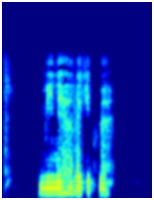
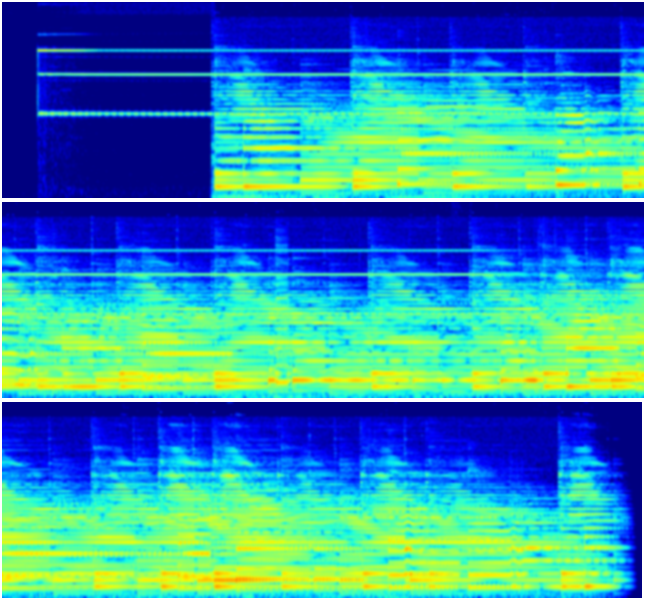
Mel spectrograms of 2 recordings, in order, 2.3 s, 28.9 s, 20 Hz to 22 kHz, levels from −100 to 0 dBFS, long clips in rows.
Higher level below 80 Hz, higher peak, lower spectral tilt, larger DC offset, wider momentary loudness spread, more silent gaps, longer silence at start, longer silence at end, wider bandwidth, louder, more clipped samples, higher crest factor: second, -78 dBFS vs -68 dBFS; second, -26 dBFS vs -14 dBFS; first, -4.5 dB/octave vs -2.5 dB/octave; neither; about the same, 10 LU vs 9 LU; neither; second, 0.05 s vs 0.55 s; first, 0.6 s vs 0.25 s; second, 7.6 kHz vs 14.5 kHz; second, -41 LUFS vs -31 LUFS; neither; about the same, 18 dB vs 16 dB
